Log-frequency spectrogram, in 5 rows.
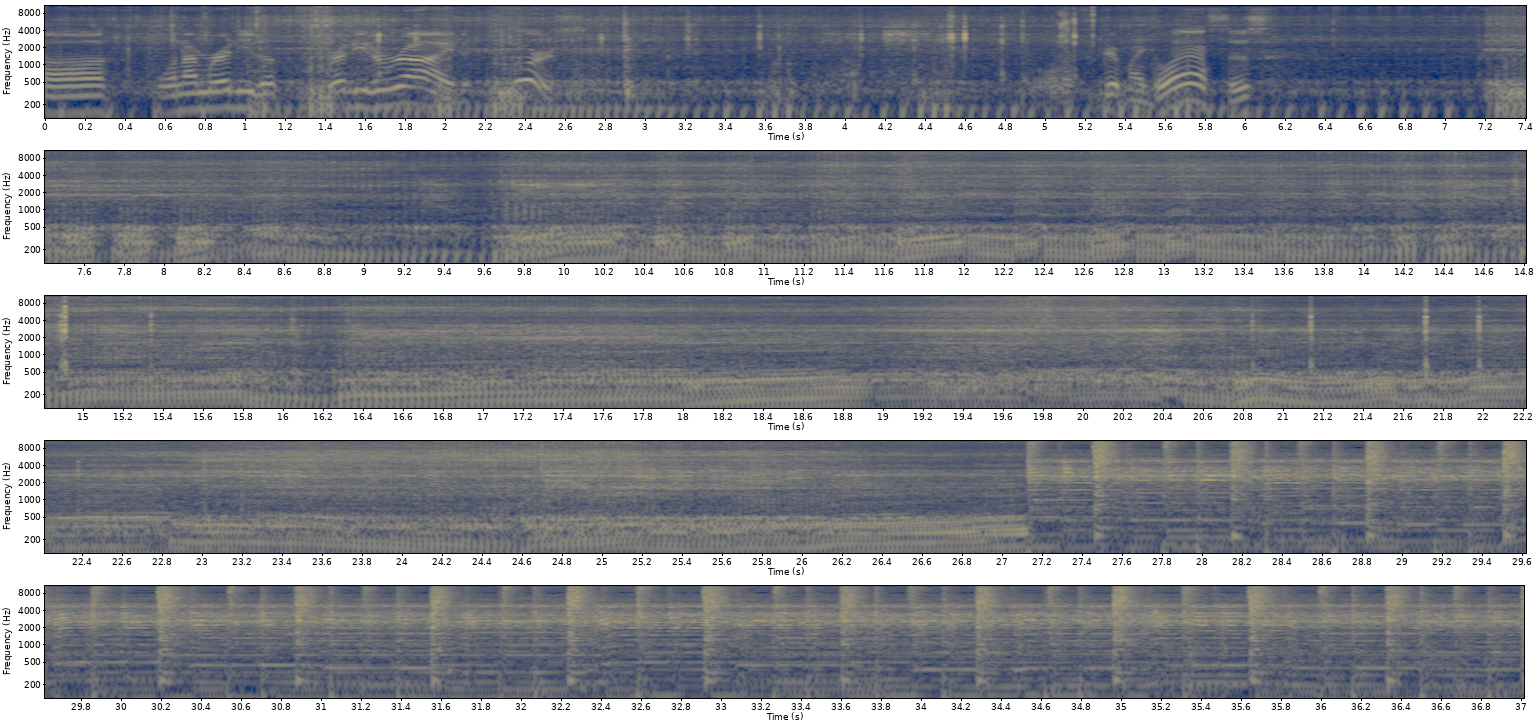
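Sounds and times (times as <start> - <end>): small engine revving: 0.8 - 5.5, 6.1 - 27.6.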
